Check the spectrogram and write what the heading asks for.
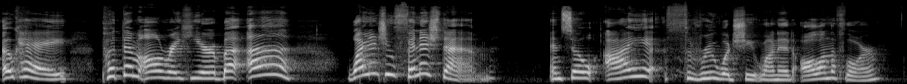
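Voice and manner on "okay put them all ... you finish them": mock high-pitched yelling. Recounting coming back with an unfinished task, imitating her yelling. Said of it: "she yells".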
